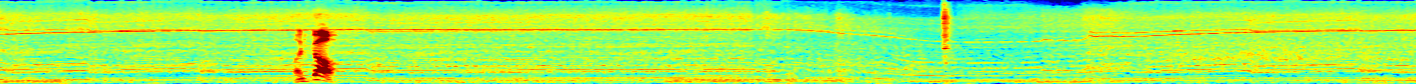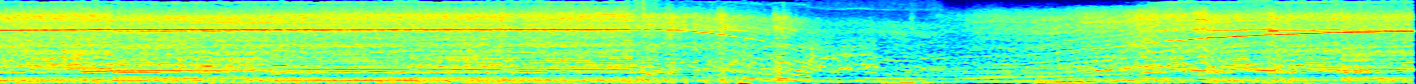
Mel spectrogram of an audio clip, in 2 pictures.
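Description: A racing car engine whines at high revs, dropping sharply when braking and climbing again through the gears.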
